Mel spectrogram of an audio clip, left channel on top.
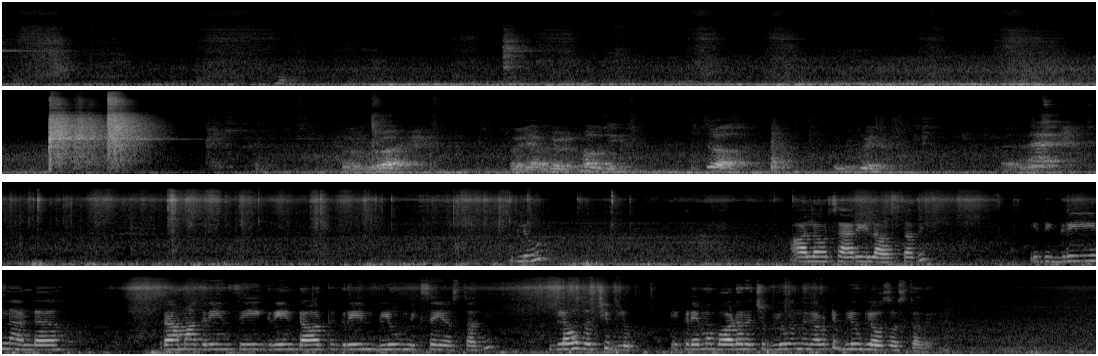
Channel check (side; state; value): both; different; correlation -0.01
